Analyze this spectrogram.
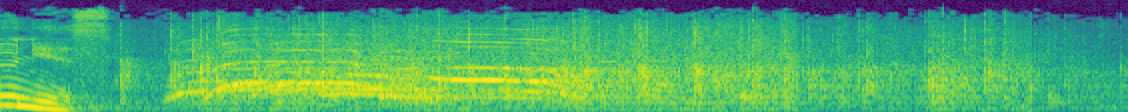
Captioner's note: audience cheering and applauding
